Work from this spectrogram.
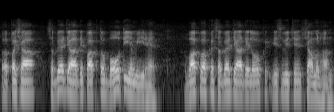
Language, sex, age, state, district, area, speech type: Punjabi, male, 45-60, Punjab, Amritsar, urban, spontaneous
